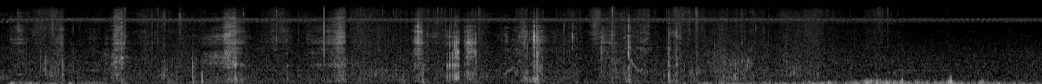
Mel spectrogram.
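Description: A long-handled garden tool digging into a straw-mulched potato bed: irregular crunches and scrapes as it is pushed through dry mulch and soil. A steady high insect trill runs underneath.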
